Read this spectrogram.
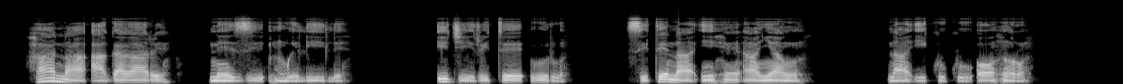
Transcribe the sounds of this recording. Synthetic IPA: ha˦na˨ʔa˨ɡa˦ɣa˦ɾɪ˦ | ne˨zi˦ŋ͡m̩˨me˨li˦le˦ | i˦d͡ʒi˨ɾi˦te˦u˦ɾu˨ | si˨te˦na˨ʔi˦ɦe˦ʔa˦ɲa˦ŋʷʊ˨ | na˨ʔi˨ku˨kʷu˨ʔɔ˦ɦʊ˦ɾʊ˦

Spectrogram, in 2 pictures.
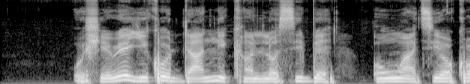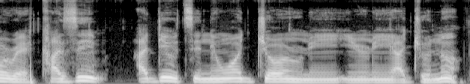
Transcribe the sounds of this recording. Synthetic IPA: o˨ʃe˨ɾe˨˦˨ji˨˦kʰo˦˨da˧˦nĩ˦˨kʰã˧lɔ˧si˦bɛ˦˨ | o˨wũ˧a˨ti˧ɔ˧kʰɔ˧ɾɛ˨kʰa˨zĩ˦˨m | a˧de˦u˦˨ti˨˧˦nĩ˧˦w̃ɔ̃˦d͡ʒɔ̃˦˨ɾ̃ĩ˨ĩ˨ɾ̃ĩ˨a˨d͡ʒo˨˦nãː˦˨

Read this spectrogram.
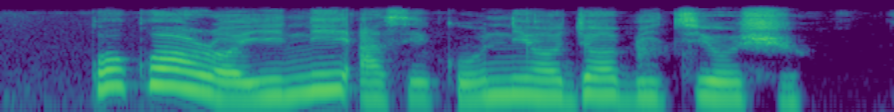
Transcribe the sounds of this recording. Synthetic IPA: ko˦ko˦ɔ˦˨ɾɔ˨ji˨˦nĩ˦a˦˨si˨ko˨˦nĩ˦ɔ˧d͡ʒɔ˦bi˧ti˦o˧ʃu˨

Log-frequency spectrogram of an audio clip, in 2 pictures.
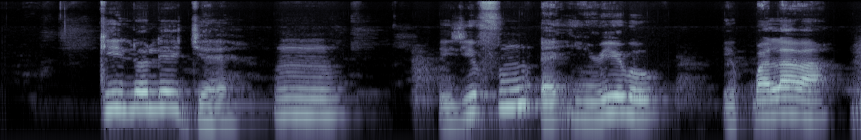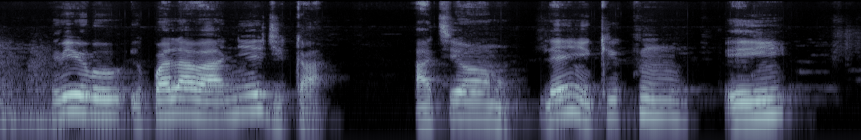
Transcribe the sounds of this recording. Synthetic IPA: ki˦lo˦le˦˨d͡ʒɛ˨ũ˦˧ | i˨ji˨˦fũ˦ɛ˦˨j̃ĩ˨ɾi˨˦ɾo˧ | i˨k͡pa˨˦la˦ɾa˧ɾi˦ɾo˧i˨k͡pa˨˦la˦ɾa˧nĩ˦e˦˨d͡ʒi˨ka̰˨ | a˨ti˧ɔ˧ɾ̃ũ˨lɛ˨˦j̃ĩ˦˨ki˦kũ˦ | e˧j̃ĩ˨˦

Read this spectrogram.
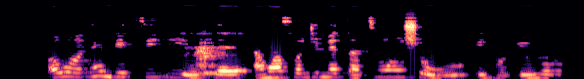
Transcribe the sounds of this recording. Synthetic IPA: ɔ˧wɔ˦˧nɛ̃˦di˦ti˦i˧je˨dɛ˧a˨w̃ɔ̃˧a˧fɔ˦d͡ʒu˦mɛ˦ta˨ti˦w̃ɔ̃˦n̩˦ʃo˦˨wo˨˦i˦˨ɡ͡bo˨bi˨˦lo˦

